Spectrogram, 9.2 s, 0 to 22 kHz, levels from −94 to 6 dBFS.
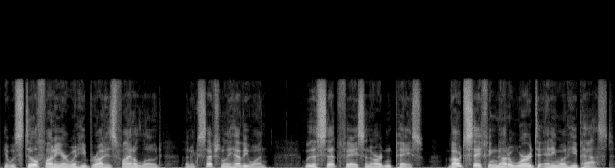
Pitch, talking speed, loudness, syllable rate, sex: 125 Hz, 190 wpm, -18 LUFS, 4.6 syllables/s, male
